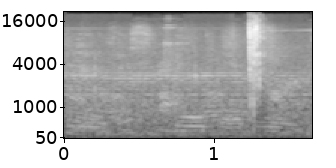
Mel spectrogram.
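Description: One crisp, quick shutter snap with a clean release in a quiet room; the shutter fires normally at a sixtieth.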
